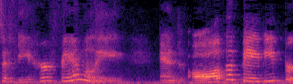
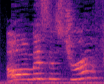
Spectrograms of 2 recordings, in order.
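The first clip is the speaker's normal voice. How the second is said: high eager call; little bird crying out; 11 semitones higher, faster than usual. Acted. Coco calling to Missus Giraffe, high eager cry. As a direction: call out hopefully. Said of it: "he cried".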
